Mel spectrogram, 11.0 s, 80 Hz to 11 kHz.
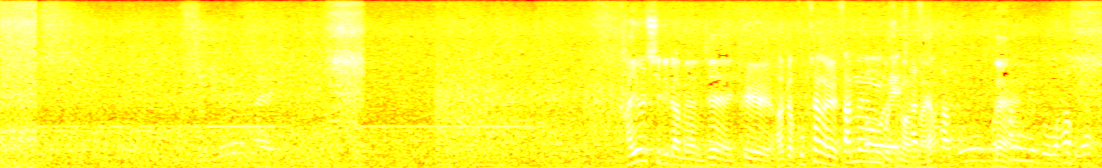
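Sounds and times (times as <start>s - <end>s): ventilation and machinery running: 0.0s - 11.0s.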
